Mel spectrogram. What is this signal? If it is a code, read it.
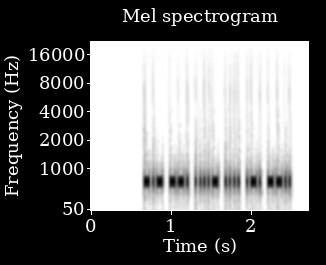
Morse code, heard as a keyed tone, about 46 wpm, 700 Hz. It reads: KG4HRZ
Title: Speed Racing - USA Call Signs 45wpm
